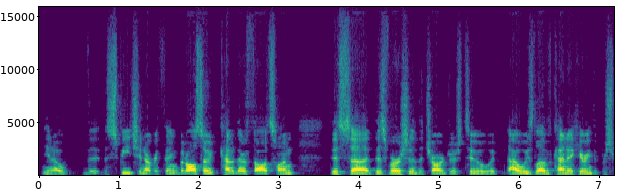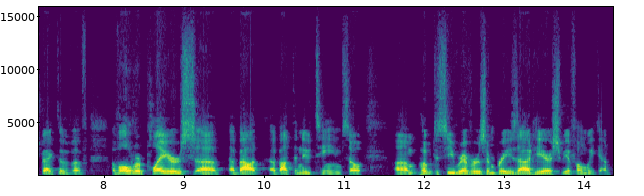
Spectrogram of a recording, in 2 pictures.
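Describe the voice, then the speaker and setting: A man's voice: fairly low pitch, brisk, a little mellow. A man hosting a sports show, chatting about football in an informal, conversational way. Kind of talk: casual sports talk.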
